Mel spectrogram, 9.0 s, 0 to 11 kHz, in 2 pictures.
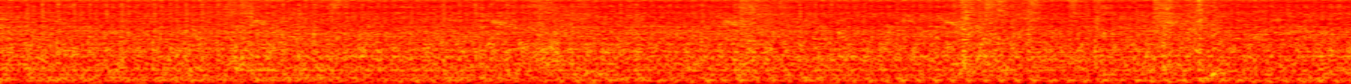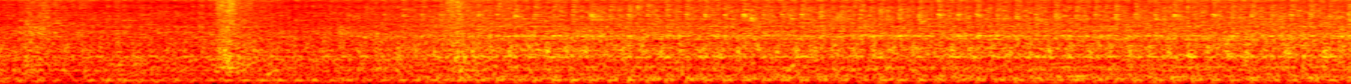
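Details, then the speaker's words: Yamaha 25HP EFI four-stroke outboard, cold start running in a bucket of water: quiet, even idle with a soft, steady beat and light water splash; smooth and healthy. "let's listen to the cold starting of the two outboards running in a bucket of water"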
